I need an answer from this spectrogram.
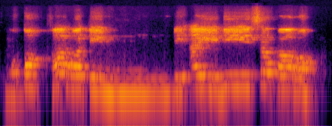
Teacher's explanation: तनवीन के बाद बा है तो नून की आवाज को मीम से बदलेंगे और गुन्ना करेंगे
